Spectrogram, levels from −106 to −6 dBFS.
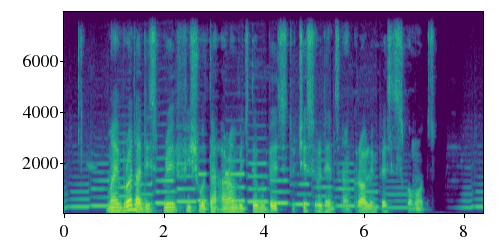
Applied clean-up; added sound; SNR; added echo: none; Wind instrument, woodwind instrument; 10 dB; none.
